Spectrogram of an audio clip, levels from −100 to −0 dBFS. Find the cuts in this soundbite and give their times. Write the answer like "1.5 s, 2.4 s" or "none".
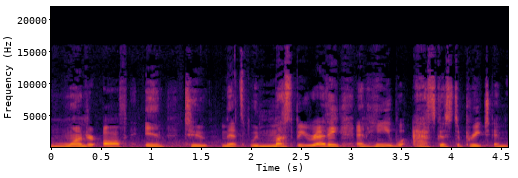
1.9 s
